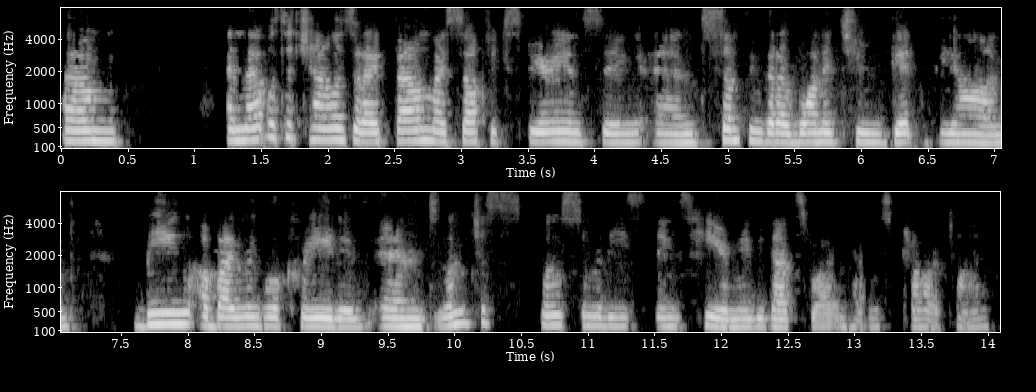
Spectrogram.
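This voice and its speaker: A New Jersey woman, a poet leading a workshop, talks casually on a video call through her computer mic, her medium-pitched voice unhurried and free of echo. She's relaxed and chatty, often trailing off as she fumbles with screen sharing. The audio is dull and lo-fi, like a muffled call.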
